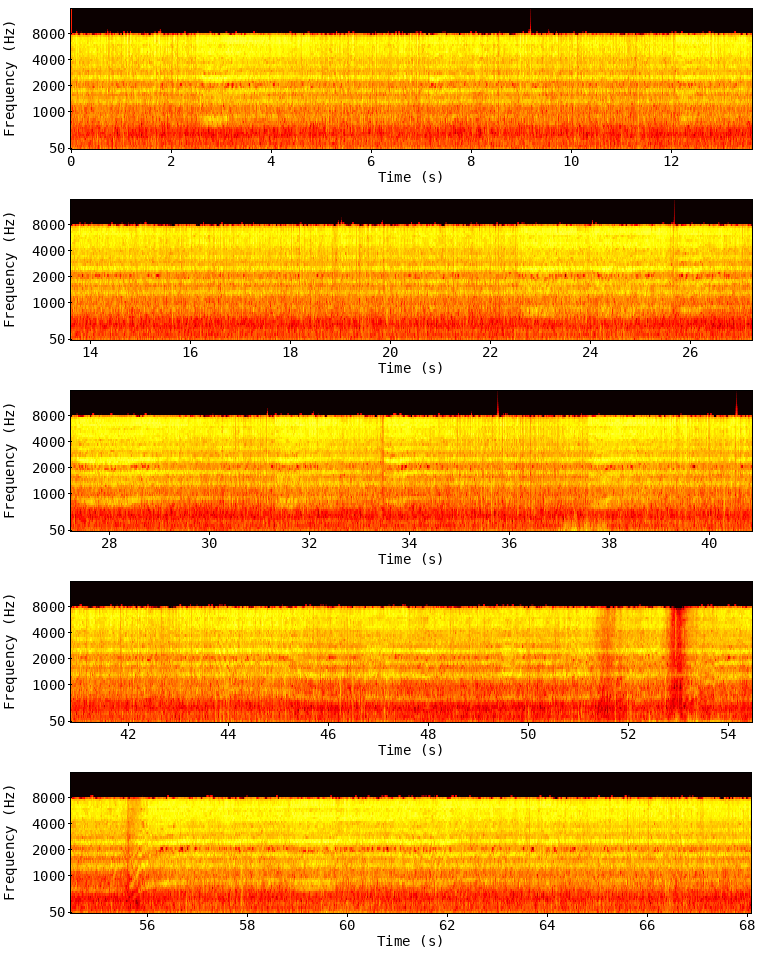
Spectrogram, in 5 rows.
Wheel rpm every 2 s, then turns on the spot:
230, 230, 240, 230, 230, 230, 230, 230, 230, 230, 230, 220, 220, 220, 230, 230, 230, 230, 230, 230, 240, 230, 200, 160, 160, 120, 110, 160, 220, 230, 220, 230, 230, 230.
none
